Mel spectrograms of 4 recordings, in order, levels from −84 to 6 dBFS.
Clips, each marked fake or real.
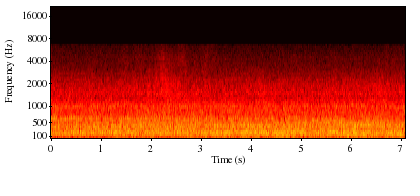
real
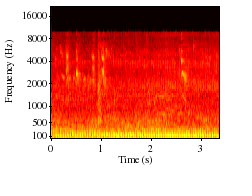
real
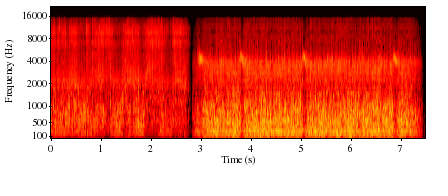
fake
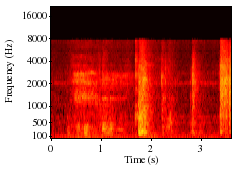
fake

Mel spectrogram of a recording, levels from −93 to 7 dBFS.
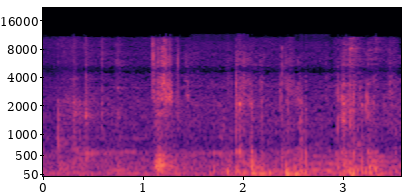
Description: real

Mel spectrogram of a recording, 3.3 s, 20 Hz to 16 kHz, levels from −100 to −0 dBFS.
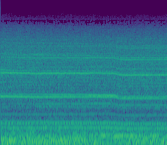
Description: real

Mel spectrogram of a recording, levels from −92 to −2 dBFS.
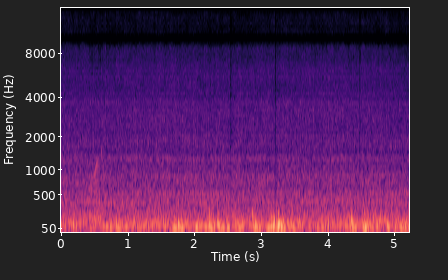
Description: fake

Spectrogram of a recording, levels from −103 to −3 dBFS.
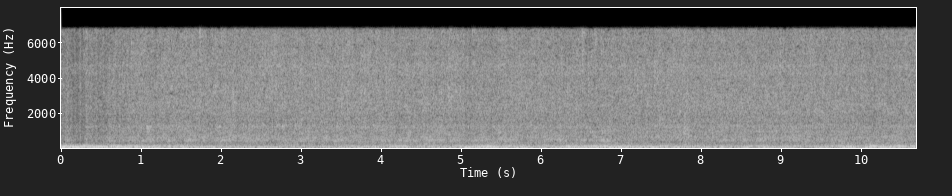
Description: real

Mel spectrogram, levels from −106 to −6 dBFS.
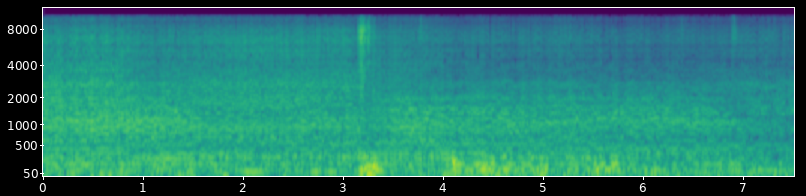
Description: fake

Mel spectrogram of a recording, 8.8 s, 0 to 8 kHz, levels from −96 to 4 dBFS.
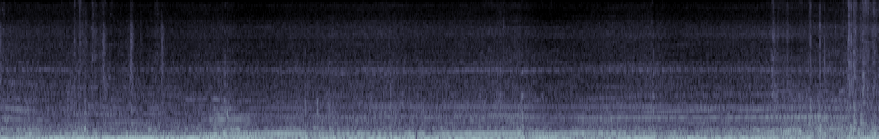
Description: real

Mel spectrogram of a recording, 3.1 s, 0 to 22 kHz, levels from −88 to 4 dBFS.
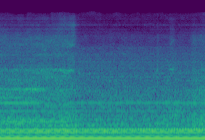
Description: fake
